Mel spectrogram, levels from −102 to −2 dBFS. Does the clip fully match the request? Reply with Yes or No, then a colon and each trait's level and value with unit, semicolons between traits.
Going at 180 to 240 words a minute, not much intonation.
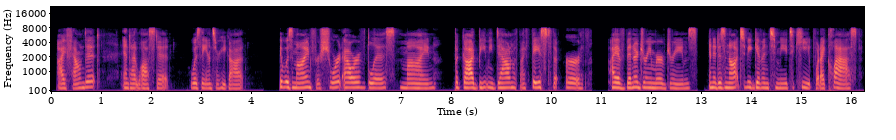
Yes: fast, 205 wpm; narrow, 2.0 semitones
